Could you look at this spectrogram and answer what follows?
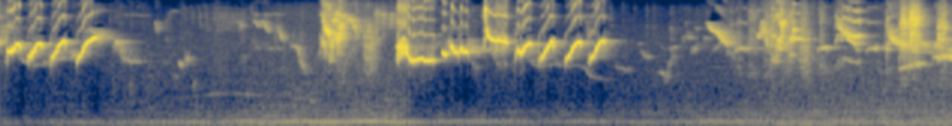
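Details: Kept orange-headed thrush from Bali singing bursts of fast repeated whistled notes, about five per second, alternating with varied twittering and buzzy phrases, over a low background hum.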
